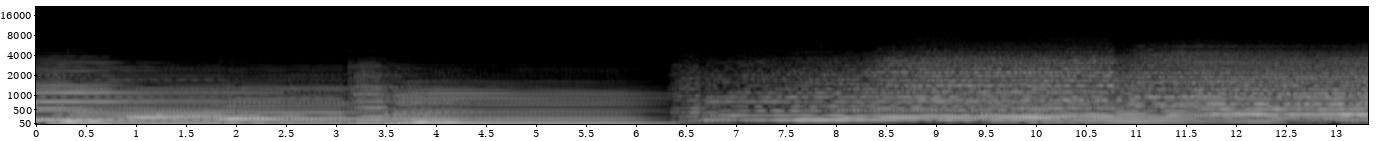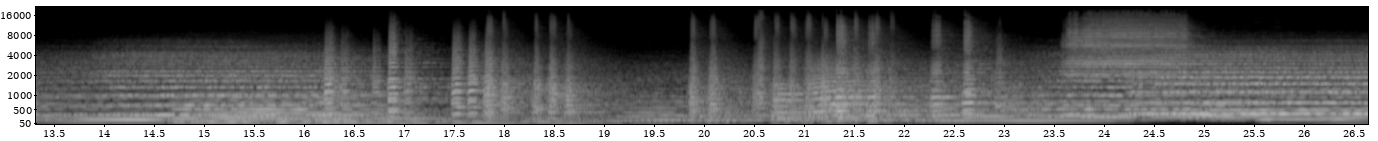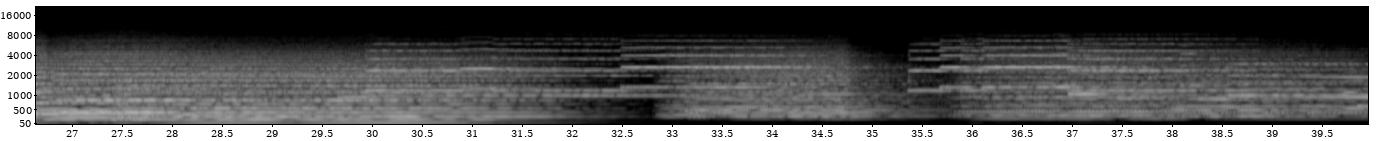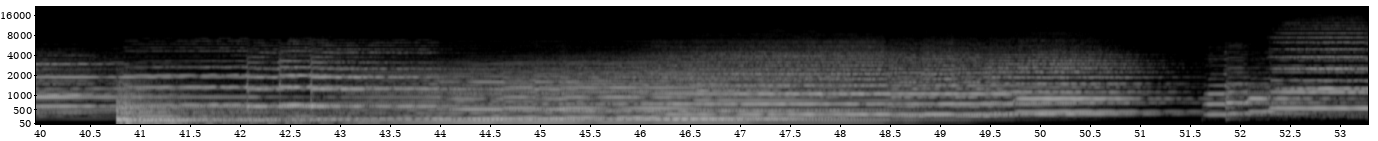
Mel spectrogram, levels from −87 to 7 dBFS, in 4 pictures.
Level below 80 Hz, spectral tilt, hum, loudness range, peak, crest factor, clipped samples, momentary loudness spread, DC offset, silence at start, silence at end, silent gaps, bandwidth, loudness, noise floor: -44 dBFS; -5 dB/octave; none; 9 LU; -6 dBFS; 24 dB; under 0.1%; 13 LU; under 0.1%; 0 s; 0 s; none; 18.5 kHz; -30 LUFS; -54 dBFS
